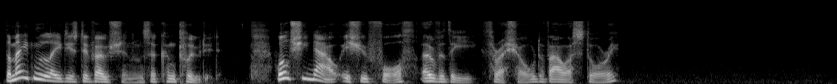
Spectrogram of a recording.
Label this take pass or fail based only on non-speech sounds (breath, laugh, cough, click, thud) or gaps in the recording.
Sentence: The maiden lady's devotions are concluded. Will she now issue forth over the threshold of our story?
pass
